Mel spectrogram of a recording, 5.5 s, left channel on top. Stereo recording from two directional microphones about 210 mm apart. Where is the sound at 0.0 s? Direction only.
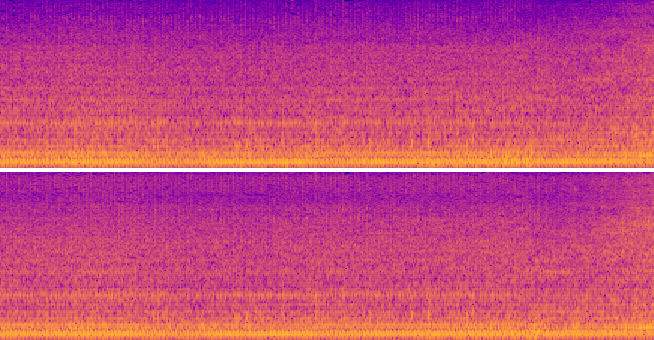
45° right (ahead or behind).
